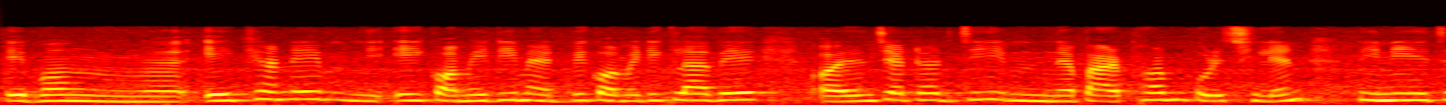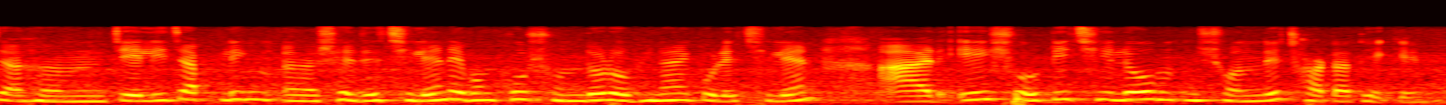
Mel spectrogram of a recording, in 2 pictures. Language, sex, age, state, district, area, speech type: Bengali, female, 18-30, West Bengal, Kolkata, urban, spontaneous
